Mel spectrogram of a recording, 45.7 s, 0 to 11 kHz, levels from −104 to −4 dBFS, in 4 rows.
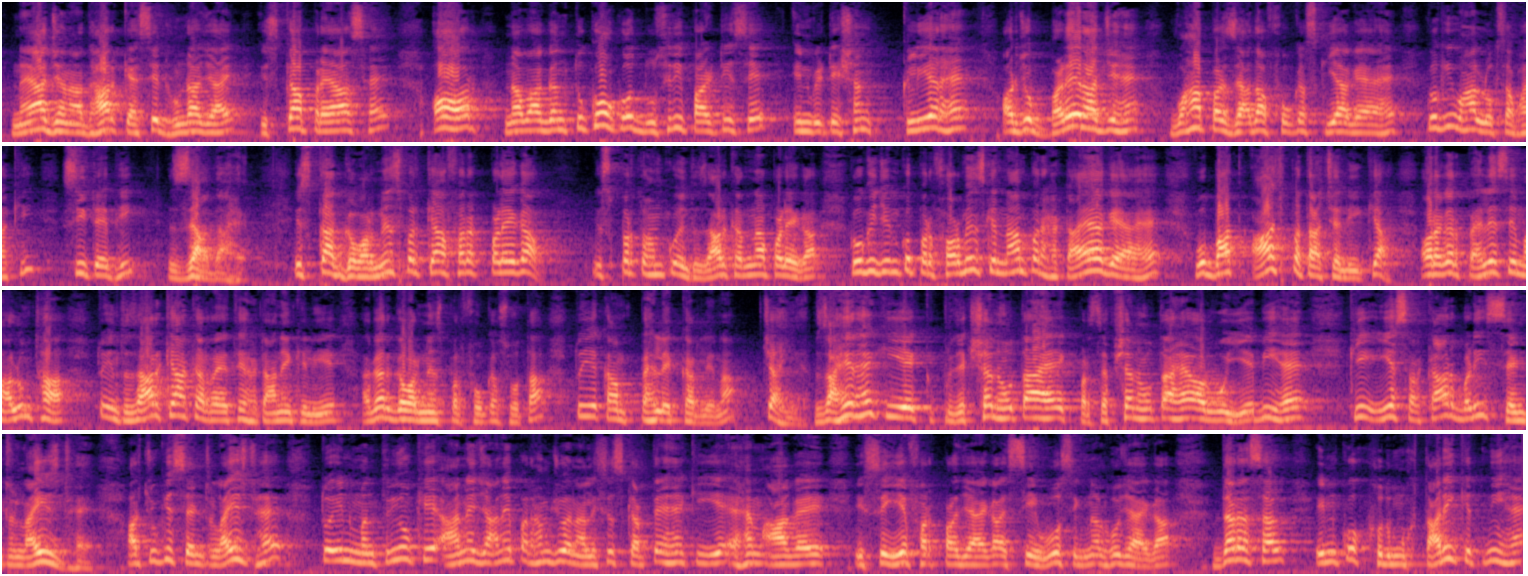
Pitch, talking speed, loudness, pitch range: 190 Hz, 195 wpm, -21 LUFS, 160-220 Hz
